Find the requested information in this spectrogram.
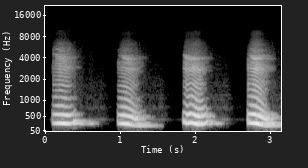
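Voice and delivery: ई repeated, each held apart from the palate; vowel demo. Shown as a demonstration. Teacher showing students the palatal ई, deliberate. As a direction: sound ई again and again for the class to copy. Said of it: "जैसे बोल के देखिए आप".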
